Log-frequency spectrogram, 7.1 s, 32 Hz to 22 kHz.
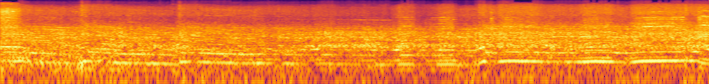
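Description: Porsche 911 RSR 3.0 racing car in the Automobilista racing game at Johannesburg, its engine droning steadily at high revs with slight pitch shifts, loud and continuous with no talk.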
